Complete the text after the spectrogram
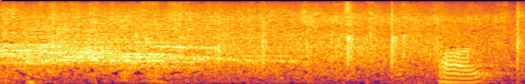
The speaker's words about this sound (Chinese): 所以今天不但是金曲奖后我们第一次表演，也是阿拱第金曲奖后第一次回到关渡，大家给阿拱一点掌声。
